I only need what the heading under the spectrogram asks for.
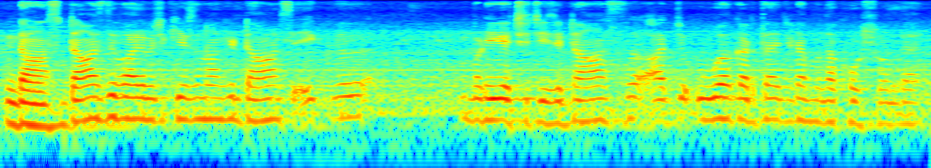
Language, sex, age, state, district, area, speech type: Dogri, male, 18-30, Jammu and Kashmir, Udhampur, urban, spontaneous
